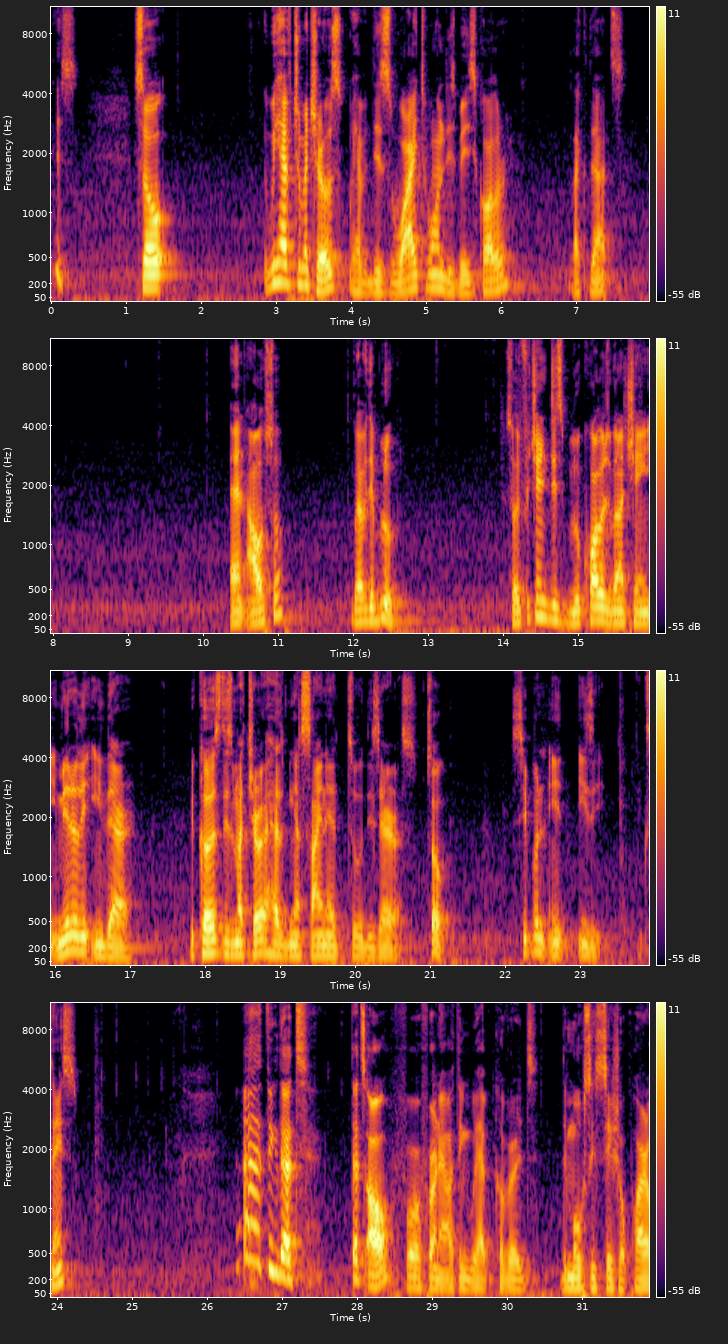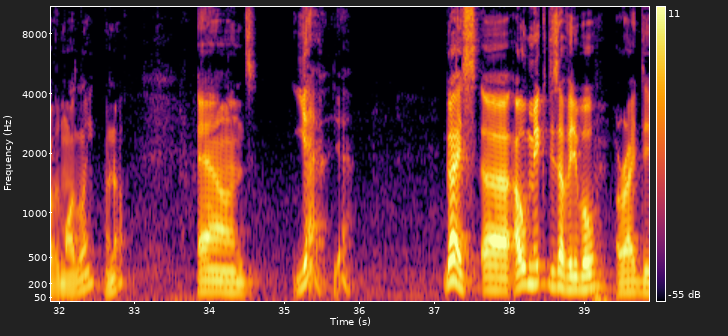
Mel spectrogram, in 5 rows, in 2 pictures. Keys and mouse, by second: 1.2 right drag, 3.4 click, 12.1 click, 23.4 right drag, 23.9 right drag, 24.4 right drag, 24.9 right drag, 25.2 right drag, 25.7 right drag, 27.1 right drag, 27.4 right drag, 27.9 right drag, 28.5 right drag, 29.7 right drag, 30.1 right drag, 31.3 right drag, 32.5 right drag, 33.0 right drag, 33.8-34.1 right drag.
